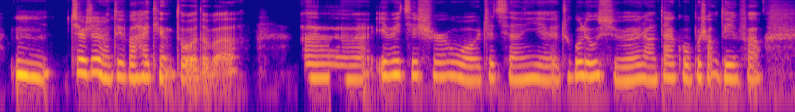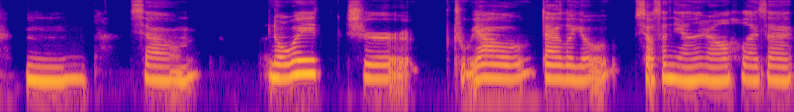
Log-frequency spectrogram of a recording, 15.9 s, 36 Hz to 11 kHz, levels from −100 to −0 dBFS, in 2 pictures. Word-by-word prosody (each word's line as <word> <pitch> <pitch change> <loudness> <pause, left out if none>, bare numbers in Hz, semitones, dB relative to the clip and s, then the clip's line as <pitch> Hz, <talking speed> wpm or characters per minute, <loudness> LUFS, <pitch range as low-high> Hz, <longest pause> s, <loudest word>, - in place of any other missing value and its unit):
嗯， 240 -1 +7 0.2
就 275 -1 +6
这 275 +1 +5
种 225 -5 +4
地 225 +1 0
方 210 -1 +1
还 215 0 +3
挺 255 +4 -2
多 260 - 0
的 - - -4
吧。 - - -4 0.7
呃， 205 -2 -2
因 235 0 +1
为 250 - +5
其 240 0 -1
实 235 -2 -3
我 200 -5 -1
之 210 - -4
前 200 -1 -2
也 195 -1 -2
出 220 +3 -8
国 235 - +4
留 230 -1 +4
学， 235 -5 -3 0.2
然 205 -2 -1
后 190 - -2
呆 210 +1 -1
过 210 -1 -2
不 200 - -2
少 215 +3 -2
地 205 -3 +1
方。 195 +2 -5 0.6
嗯， 190 +1 +1 0.4
像 190 -3 -2 0.9
挪 205 -2 +4
威 255 +2 +7 0.2
是 200 +5 -2 0.4
主 - - -5
要 205 0 +1 0.2
待 205 -1 +1
了 195 0 -1
有 190 +5 -3 0.3
小 195 - +1
3 205 +2 +1
年， 190 -1 +1
然 180 -1 0
后 185 - 0
后 195 +1 -6
来 185 0 -2
在 185 0 -3
205 Hz, 185 characters per minute, -26 LUFS, 195-225 Hz, 0.9 s, 嗯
